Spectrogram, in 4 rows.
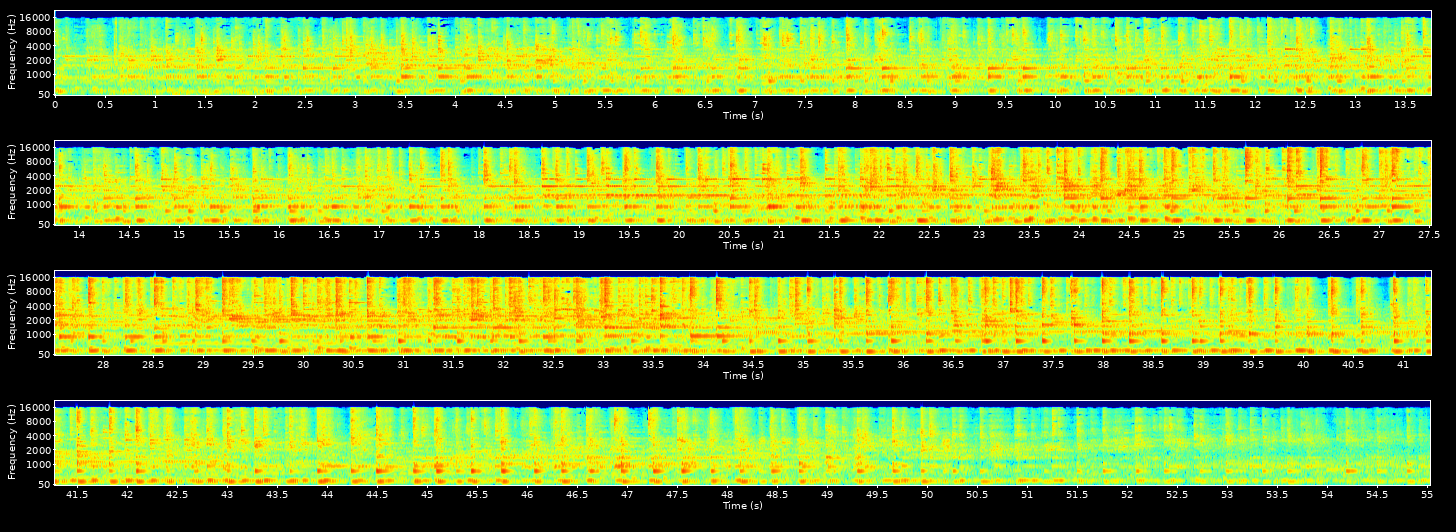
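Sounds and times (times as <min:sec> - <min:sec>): cowbells ringing: 0:00.0 - 0:55.0.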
